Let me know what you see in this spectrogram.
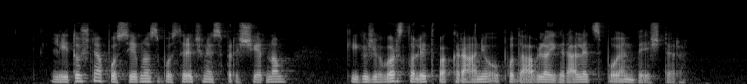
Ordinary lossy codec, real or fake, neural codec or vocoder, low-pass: none; real; none; 7.2 kHz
